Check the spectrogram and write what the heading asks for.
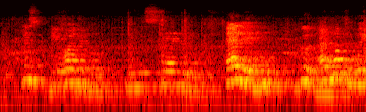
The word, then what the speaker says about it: Helen: Helen. Good. I love the way you pronounce it. Helen. Do you know somebody say Ellen? Are you not Helen? You are Helen. Don't say Ellen.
